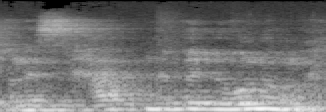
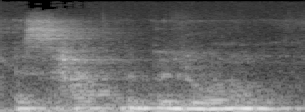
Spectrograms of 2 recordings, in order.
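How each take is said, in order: First: Higher and louder, driving the point home; emphatic proclamation. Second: Said in the usual way. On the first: Real, not acted. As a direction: proclaim the payoff with a rising surge of energy. Preacher drives home the key point. (nachdrücklich und begeistert verkündet)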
